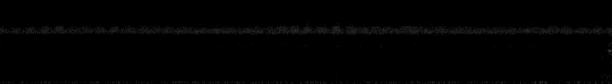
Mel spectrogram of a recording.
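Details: Cicadas sing outdoors at sunset in the south of France, a continuous high hissing buzz held evenly, quiet and distant, with a low hum underneath.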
